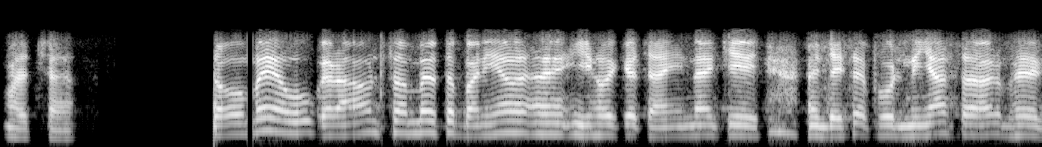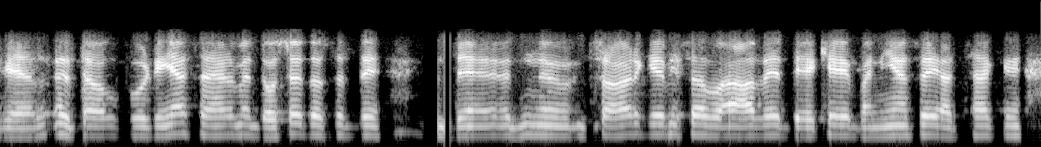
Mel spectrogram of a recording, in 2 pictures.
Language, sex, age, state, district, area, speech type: Maithili, male, 18-30, Bihar, Purnia, rural, conversation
